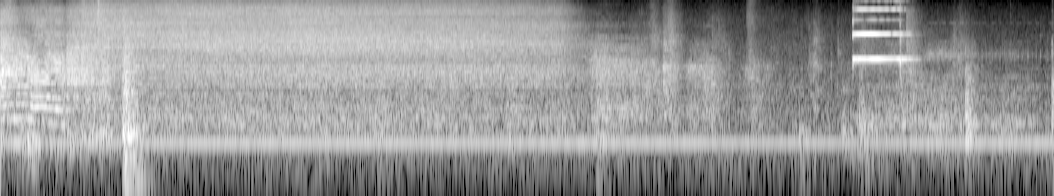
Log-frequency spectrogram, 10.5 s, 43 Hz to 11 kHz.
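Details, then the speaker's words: Breath ketone meter sampling: several seconds of steady blowing into the meter after its 20-second countdown, fading out, then a short double beep marking the end of the 10-second breath sample before the ketone level displays. "counts down from 20 down to zero then gives you the PLO indication at which time you should start blowing and you should continue to blow until you get that second double beep at the end of the 10 second sampling time"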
